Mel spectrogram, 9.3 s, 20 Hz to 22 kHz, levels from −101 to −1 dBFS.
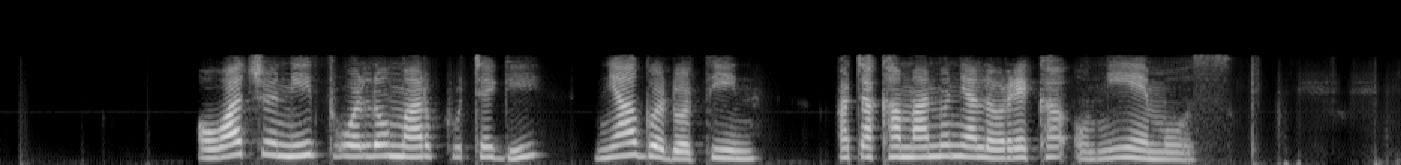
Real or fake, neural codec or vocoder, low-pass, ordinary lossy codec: fake; codec, 16 kHz, 0.5 kbps, X-Codec, HuBERT features, trained on LibriSpeech; 5.4 kHz; none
